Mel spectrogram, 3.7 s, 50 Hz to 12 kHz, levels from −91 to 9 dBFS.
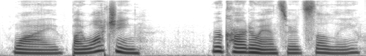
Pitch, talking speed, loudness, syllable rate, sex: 190 Hz, 100 wpm, -17 LUFS, 4.7 syllables/s, female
